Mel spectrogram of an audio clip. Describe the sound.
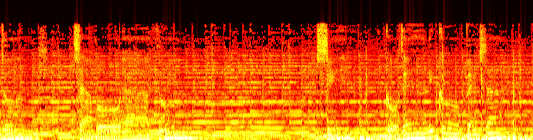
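An alternative rock song plays with a male voice singing over layered guitars and steady drums; the band swells fuller and louder partway through, with crisp cymbal crashes.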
